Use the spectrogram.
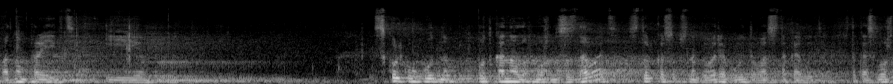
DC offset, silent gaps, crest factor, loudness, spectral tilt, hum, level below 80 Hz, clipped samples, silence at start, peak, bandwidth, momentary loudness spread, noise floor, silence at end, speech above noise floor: under 0.1%; none; 18 dB; -24 LUFS; -7 dB/octave; none; -50 dBFS; under 0.1%; 0 s; -6 dBFS; 14.5 kHz; 17 LU; -45 dBFS; 0 s; 22 dB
